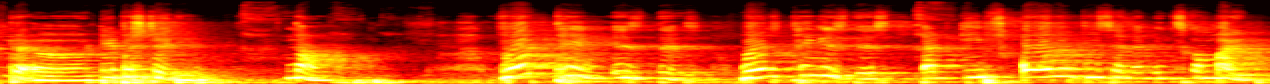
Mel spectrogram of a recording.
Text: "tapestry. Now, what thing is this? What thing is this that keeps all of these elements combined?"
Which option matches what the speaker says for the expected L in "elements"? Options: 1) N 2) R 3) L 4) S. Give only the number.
1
